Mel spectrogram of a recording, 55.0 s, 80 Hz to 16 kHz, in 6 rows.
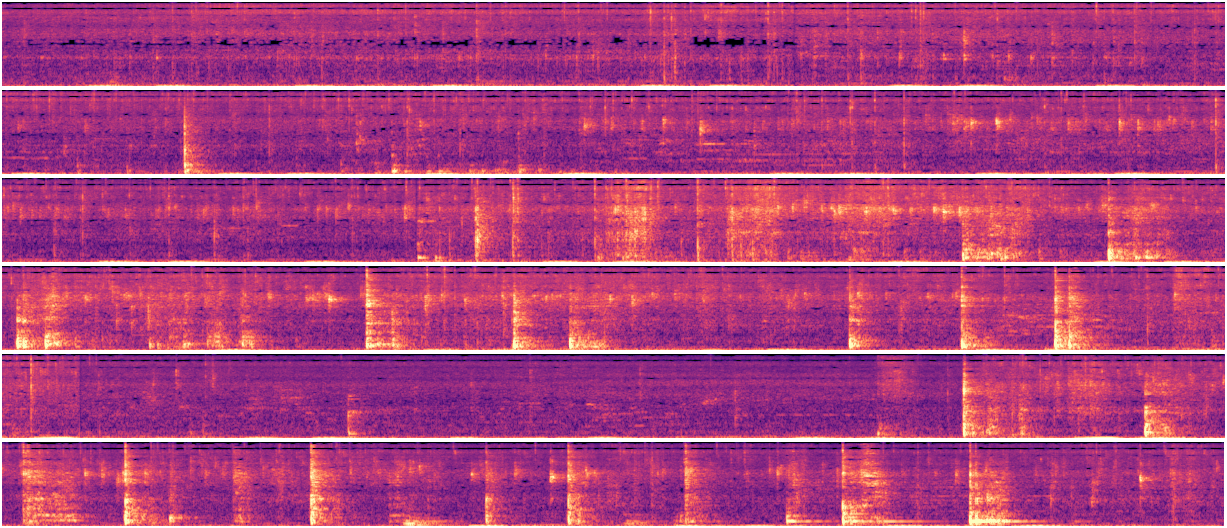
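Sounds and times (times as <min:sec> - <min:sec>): meat sizzling in oil: 0:00.0 - 0:40.8, 0:41.9 - 0:55.0
metal ladle scraping a wok: 0:22.8 - 0:29.6, 0:43.2 - 0:54.0.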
